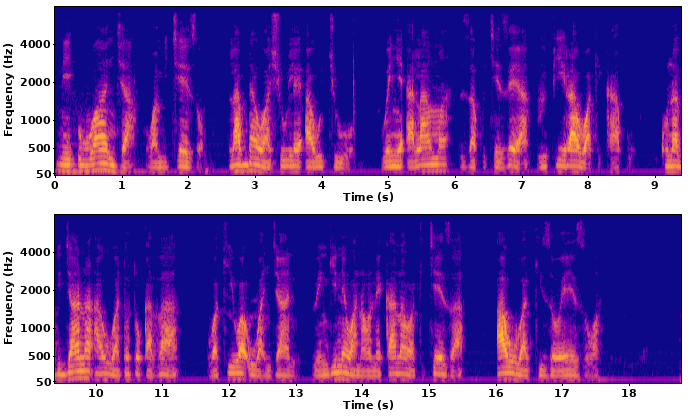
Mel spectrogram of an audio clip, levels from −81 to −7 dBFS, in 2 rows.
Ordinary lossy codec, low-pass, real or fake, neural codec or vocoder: Opus, 24 kbps; 7.2 kHz; real; none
